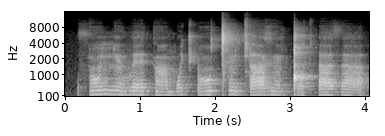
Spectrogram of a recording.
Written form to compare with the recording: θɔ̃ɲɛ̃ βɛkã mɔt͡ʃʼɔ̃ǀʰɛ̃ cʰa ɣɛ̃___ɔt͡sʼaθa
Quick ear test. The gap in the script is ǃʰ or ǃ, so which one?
ǃ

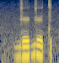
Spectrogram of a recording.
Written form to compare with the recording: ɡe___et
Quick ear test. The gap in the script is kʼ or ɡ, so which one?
ɡ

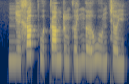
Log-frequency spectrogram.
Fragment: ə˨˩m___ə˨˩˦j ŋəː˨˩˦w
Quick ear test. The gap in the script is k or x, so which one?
k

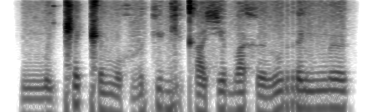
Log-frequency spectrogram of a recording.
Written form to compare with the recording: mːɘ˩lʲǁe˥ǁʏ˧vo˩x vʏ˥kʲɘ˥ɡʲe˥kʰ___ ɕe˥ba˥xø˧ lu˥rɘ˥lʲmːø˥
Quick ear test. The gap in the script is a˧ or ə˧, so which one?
a˧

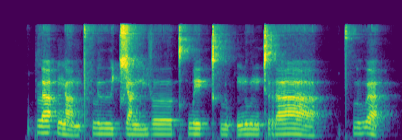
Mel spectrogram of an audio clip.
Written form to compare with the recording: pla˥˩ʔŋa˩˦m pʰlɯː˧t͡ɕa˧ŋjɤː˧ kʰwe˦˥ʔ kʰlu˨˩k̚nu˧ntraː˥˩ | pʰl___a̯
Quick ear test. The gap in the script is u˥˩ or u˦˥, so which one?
u˥˩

